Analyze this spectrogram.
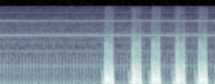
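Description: A game menu blips as the cursor moves between options.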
